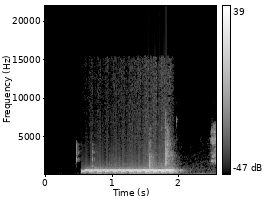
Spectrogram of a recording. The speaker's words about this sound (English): Sorry, that's the phone here. Let me send that off.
